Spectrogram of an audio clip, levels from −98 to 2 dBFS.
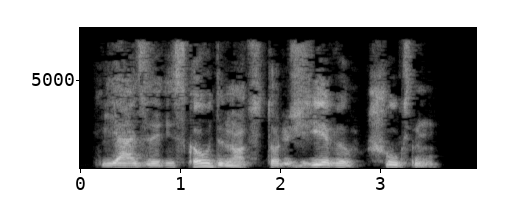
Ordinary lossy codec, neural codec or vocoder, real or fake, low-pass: MP3, 32 kbps; codec, 16 kHz, 4 kbps, FreqCodec, larger model; fake; 7.2 kHz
